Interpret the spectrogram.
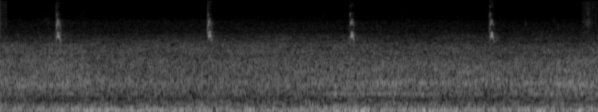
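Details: A song sparrow calls from a tree line early morning at Manassas National Battlefield Park, Northern Virginia: short, sharp, high notes about every second and a half over a steady low rumble.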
